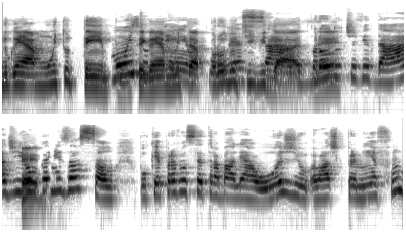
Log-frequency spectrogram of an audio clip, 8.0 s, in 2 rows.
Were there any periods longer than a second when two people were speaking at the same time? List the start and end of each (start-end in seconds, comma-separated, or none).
1.1-3.4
